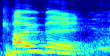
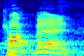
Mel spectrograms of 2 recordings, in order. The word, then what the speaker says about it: Cockburn: I said it's pronounced cockburn and where I come from we call that thrush and and then he said the CK is silent and I said look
